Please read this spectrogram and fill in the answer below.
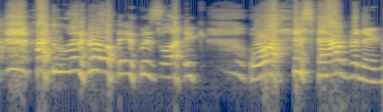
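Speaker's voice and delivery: high, loud laugh spilling into the words; real laughter. Real, not acted. Recalling the song's twist, laughing out loud. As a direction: laugh hard and squeal. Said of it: "died laughing".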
